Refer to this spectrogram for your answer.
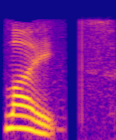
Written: lights

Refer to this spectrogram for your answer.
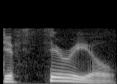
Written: diphtherial

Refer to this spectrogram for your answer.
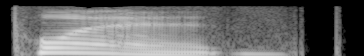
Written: pointe

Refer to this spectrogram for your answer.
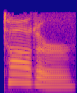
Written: Tatar

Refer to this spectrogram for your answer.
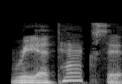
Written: rheotaxis

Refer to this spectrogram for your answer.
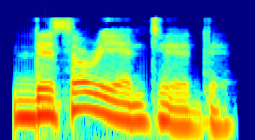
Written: disoriented

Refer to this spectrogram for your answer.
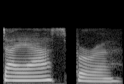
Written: diaspora

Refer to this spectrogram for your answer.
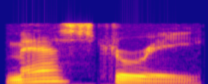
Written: mastery

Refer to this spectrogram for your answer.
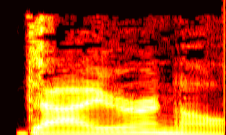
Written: diurnalness

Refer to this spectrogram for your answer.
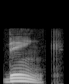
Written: dink

